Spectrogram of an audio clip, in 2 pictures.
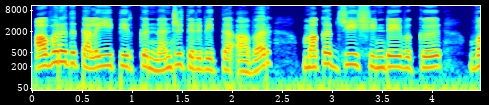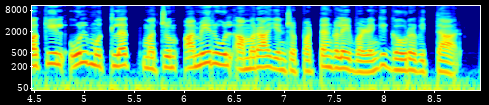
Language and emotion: Tamil, neutral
